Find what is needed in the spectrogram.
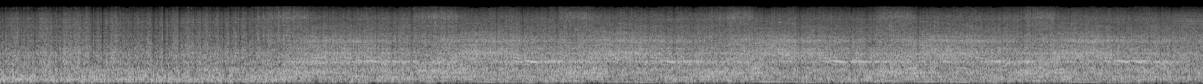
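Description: Volkswagen Gol G2's 1.0 16-valve engine idling steadily at operating temperature, its ignition timing freshly corrected, heard close up in the engine bay under a loud, even rushing noise.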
